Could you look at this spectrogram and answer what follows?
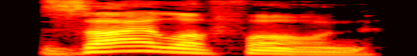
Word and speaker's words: xylophone: the word xylm xanthic Xerox Xenon zifo xylol xylophone zenth xeroderma used in the middle of the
